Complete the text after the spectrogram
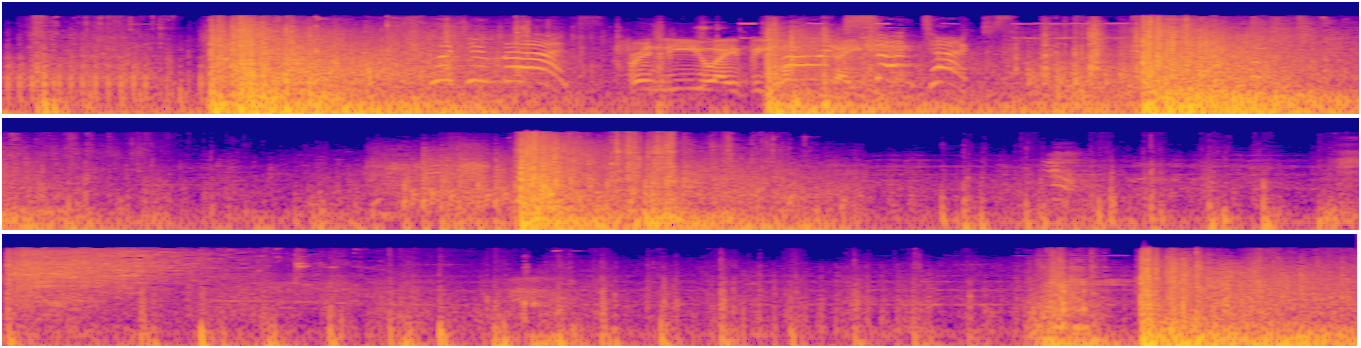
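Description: Loud rifle shots boom and echo.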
